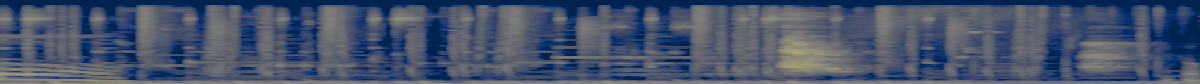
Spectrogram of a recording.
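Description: A dog barks in a short series of yips and barks indoors, close by, over a steady low background hum and other household noise.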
